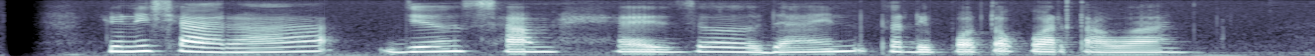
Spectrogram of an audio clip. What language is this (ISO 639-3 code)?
sun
